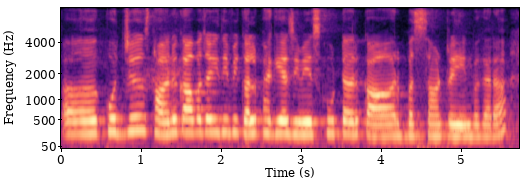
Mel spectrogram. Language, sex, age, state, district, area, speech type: Punjabi, female, 45-60, Punjab, Shaheed Bhagat Singh Nagar, urban, spontaneous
